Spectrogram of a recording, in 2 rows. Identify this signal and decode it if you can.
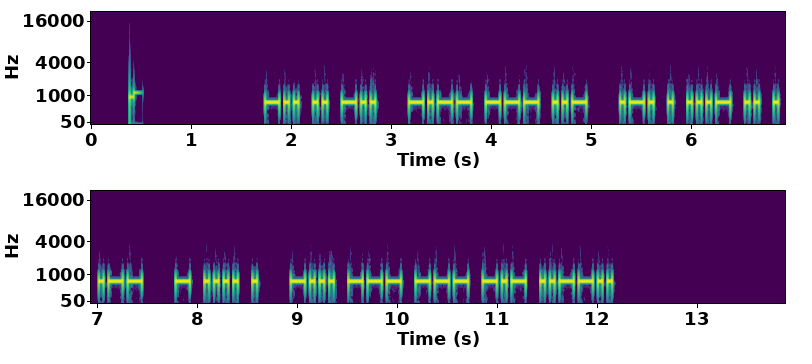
Morse code, heard as a keyed tone, about 25 wpm, 700 Hz. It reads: DID YOU REVIEW THE BOOK?
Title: Sentences from Top 1000 Words - Review Part 6 - 25wpm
